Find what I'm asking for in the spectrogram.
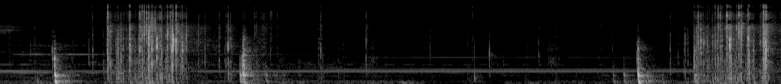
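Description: Bursts of playing cards being shuffled, a riffle near the start and another near the end, with a quieter stretch of small handling noises between them.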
